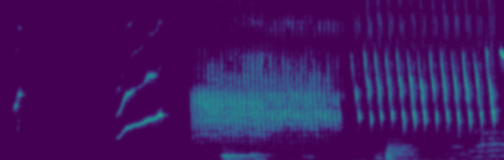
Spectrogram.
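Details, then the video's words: Canary master song used to train caged songbirds, heard as a thin rising whistle, then a long buzzy trill and a fast run of evenly repeated sharp chips; a short low thump midway. "MASTERAN KENARI GACOR || Cengkok Mewah Mudah Masuk untuk Burung Bahan"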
